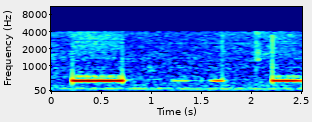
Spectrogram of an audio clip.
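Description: A telephone busy tone after a dropped call, with short, steady low beeps repeating at intervals through a thin, narrow-band phone line and faint tone fragments between them.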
